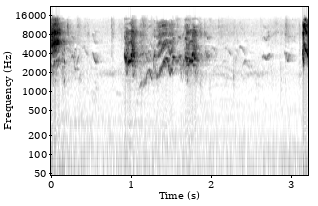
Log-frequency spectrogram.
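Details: Green Fischer's lovebird pair, kept birds, singing: harsh, buzzy chirps and squeaky warbles rising and falling, with quiet gaps between bursts.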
